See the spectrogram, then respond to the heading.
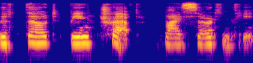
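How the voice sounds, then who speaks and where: In a dry, close recording with no echo, a woman with a Cantonese accent speaks at a fairly high pitch, somewhat breathy. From Hong Kong. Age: 40s. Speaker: content creator. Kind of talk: scripted personal introduction. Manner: calm, reflective.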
